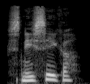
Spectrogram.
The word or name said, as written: snesikker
